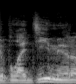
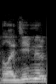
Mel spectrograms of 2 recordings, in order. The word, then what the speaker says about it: Vladimir: So, in Russian would be Vladimir, like the stress would be different. That name also gets modified. Vladimir becomes what?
